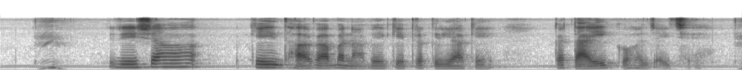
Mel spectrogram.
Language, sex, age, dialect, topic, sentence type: Maithili, female, 41-45, Eastern / Thethi, agriculture, statement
